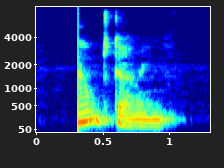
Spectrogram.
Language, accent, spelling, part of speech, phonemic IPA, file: English, Southern England, outgoing, noun, /ˈaʊtˌɡəʊɪŋ/, LL-Q1860 (eng)-outgoing.wav
- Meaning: 1. The act of leaving or going out; exit, departure 2. Money that leaves one's possession; expenditure, outlay, expense 3. The extreme limit; the place of ending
